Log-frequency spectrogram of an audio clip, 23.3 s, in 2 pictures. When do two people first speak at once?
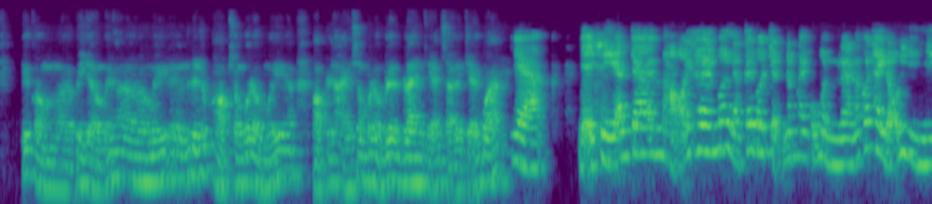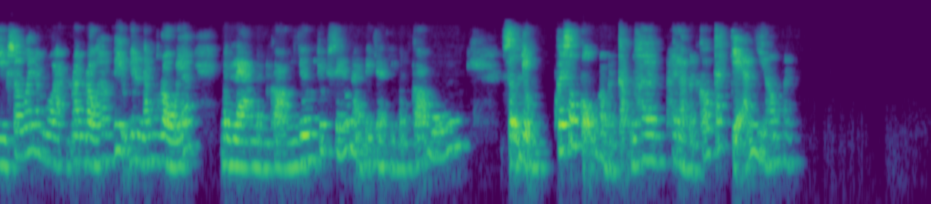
none

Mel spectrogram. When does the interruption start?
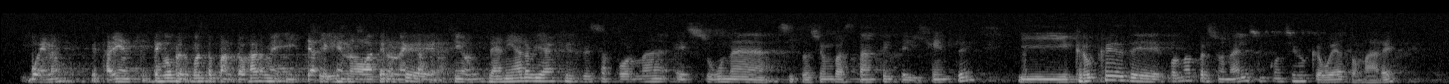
3 s

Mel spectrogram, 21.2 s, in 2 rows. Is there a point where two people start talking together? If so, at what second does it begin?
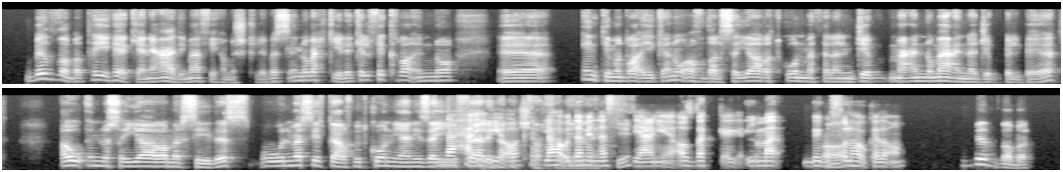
15 s

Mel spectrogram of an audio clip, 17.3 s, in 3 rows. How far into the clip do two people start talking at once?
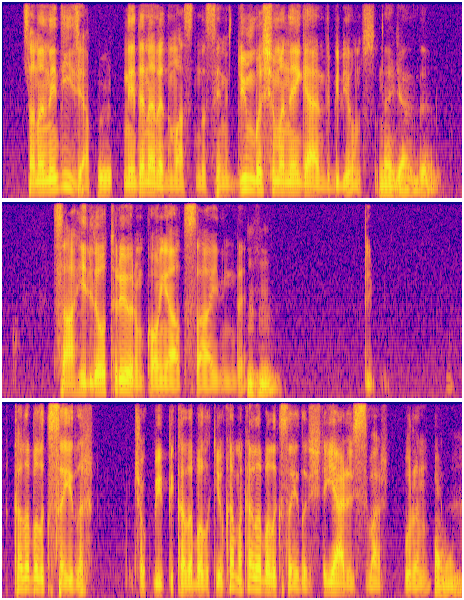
none

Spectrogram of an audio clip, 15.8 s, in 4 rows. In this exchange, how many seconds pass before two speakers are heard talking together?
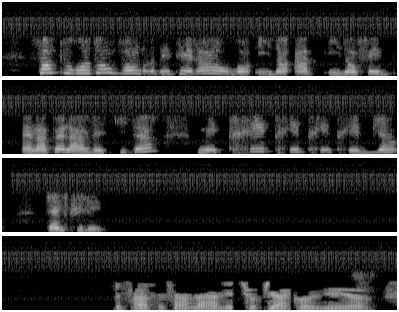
none

